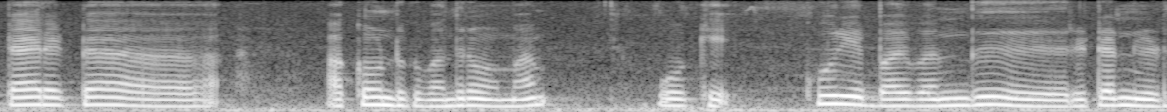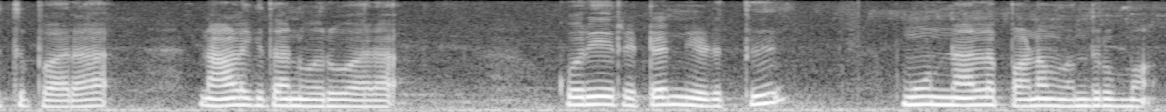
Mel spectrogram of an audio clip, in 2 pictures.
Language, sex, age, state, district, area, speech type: Tamil, female, 60+, Tamil Nadu, Kallakurichi, rural, spontaneous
